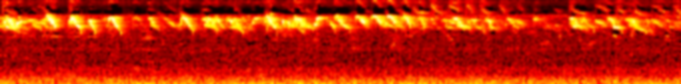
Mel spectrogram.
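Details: Lowland White-eyes (Zosterops meyeni), called Matang Dulong, feeding and preening at ease; bright high-pitched chips and twitters pour out in quick succession, loudest early and easing slightly toward the end.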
